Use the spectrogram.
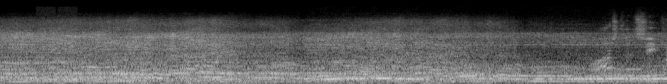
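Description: Stock race cars roar steadily around the Lakeside Speedway oval, a continuous loud engine drone with cars passing, under a commentator's voice.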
